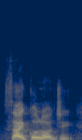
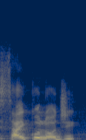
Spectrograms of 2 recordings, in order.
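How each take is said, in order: No difference in how they are said.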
